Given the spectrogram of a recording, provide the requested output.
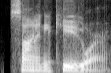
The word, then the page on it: sinecure: American English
